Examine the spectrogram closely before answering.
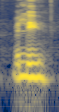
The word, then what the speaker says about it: Bellew: How'd you pronounce it? Bellew.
